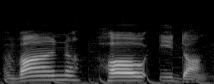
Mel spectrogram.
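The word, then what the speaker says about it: Van Hoeijdonck: Van oh dunk pronounce pier vanquidunk is pronounced in Dutch as van ho eunk van ho what van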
